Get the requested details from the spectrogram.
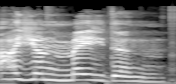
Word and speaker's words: Iron Maiden: Sim, Iron Maiden. Tá? Tô aqui com a minha pronúncia como os caras da própria banda pronunciariam, né?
